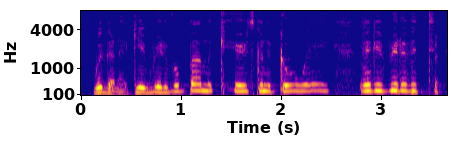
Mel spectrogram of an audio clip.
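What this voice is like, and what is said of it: Imitates another person's voice. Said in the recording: “that's a terrible Trump impression.”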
